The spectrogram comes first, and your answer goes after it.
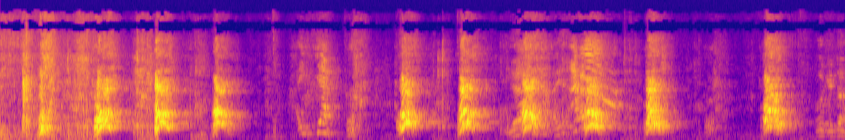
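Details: Rottweilers waiting at home for their owner's return from the grocery store give a burst of excited, uneven barks and yelps, greeting him.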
